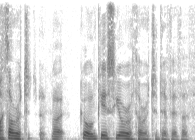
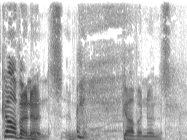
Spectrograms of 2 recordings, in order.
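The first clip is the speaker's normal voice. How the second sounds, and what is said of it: Menacing put-on voice. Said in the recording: “do it in a different voice ... No, less menacing, like more authoritative.”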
